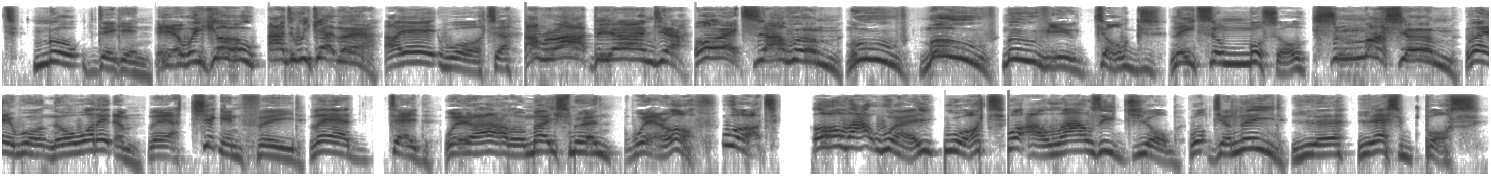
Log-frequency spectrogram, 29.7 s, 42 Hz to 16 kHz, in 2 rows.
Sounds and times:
Speech: 0:00.0 - 0:29.7.

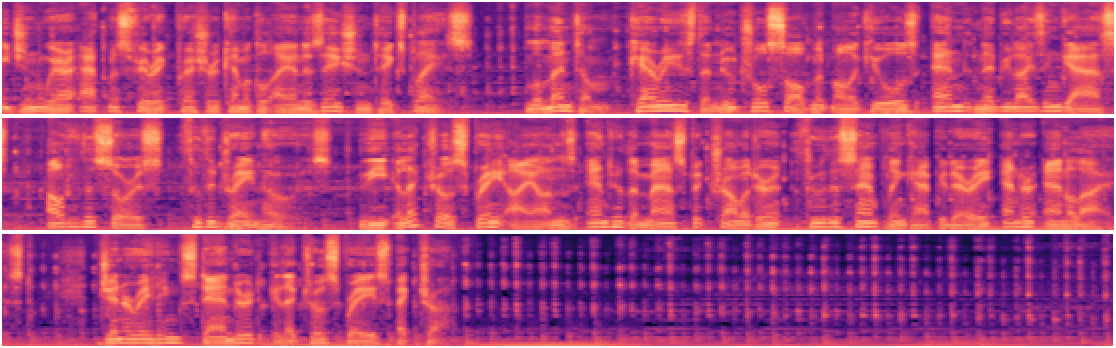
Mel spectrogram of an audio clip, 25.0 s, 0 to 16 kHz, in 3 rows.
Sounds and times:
Music: 0:00.0 - 0:25.0.

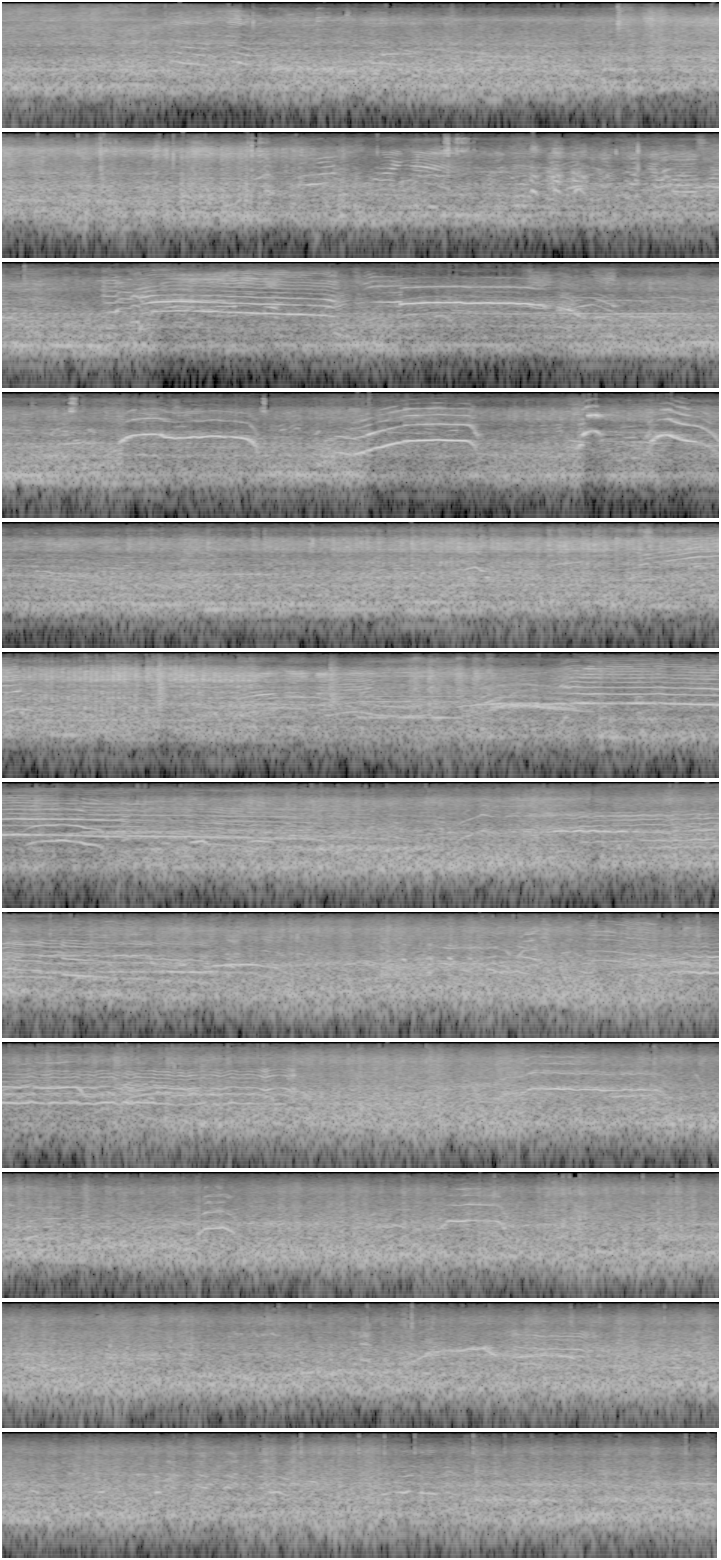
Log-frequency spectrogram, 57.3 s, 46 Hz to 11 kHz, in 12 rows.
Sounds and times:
Engine: 0:00.0 - 0:57.3.

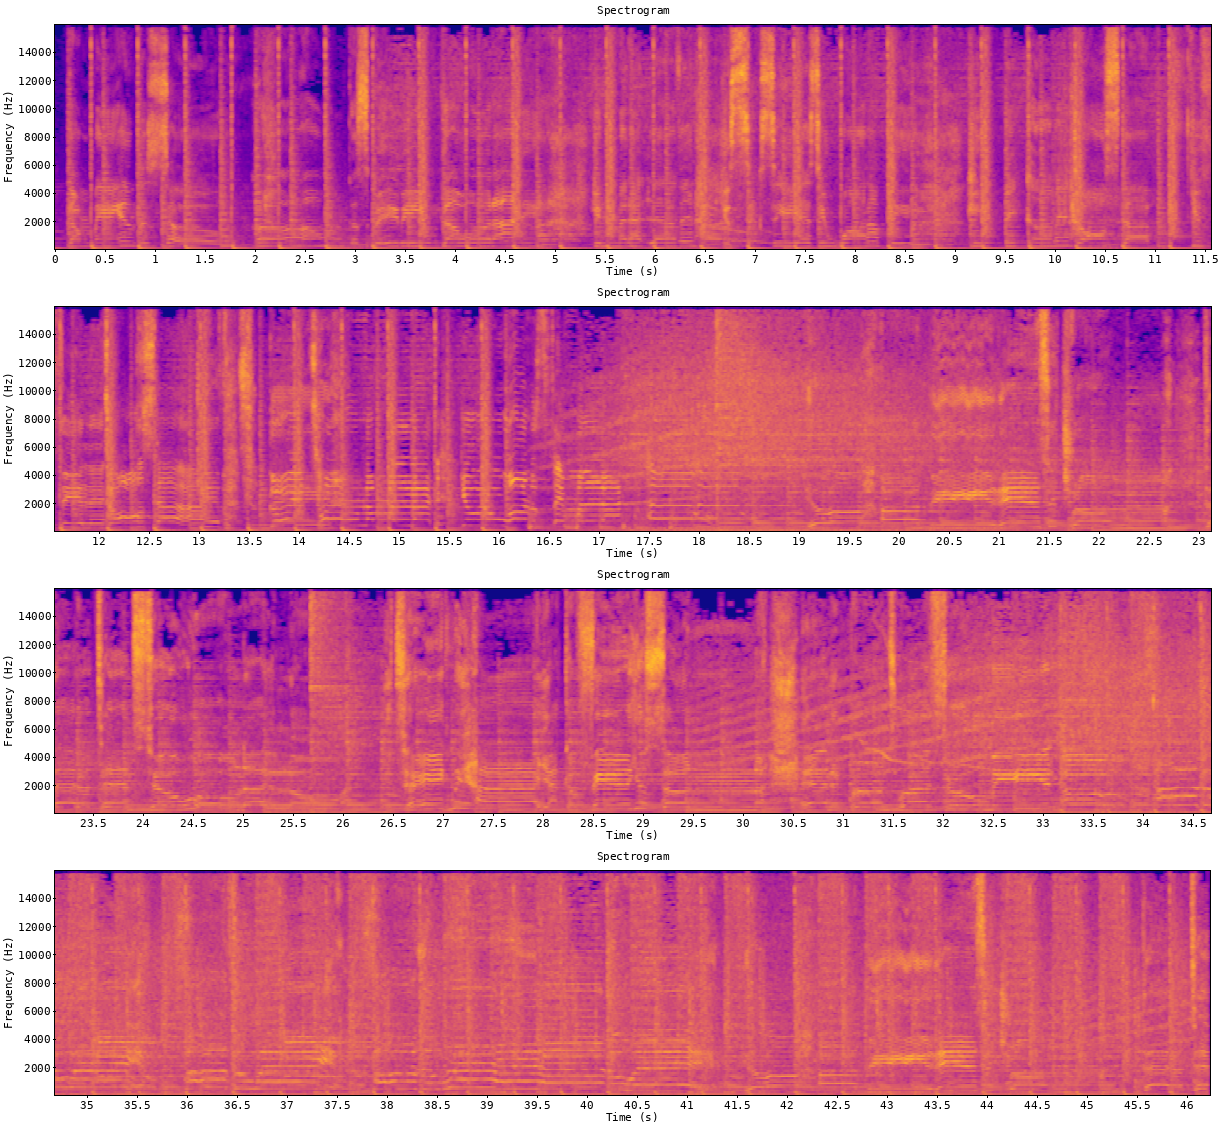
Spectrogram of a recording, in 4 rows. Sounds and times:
Music: 0:00.0 - 0:46.2.

